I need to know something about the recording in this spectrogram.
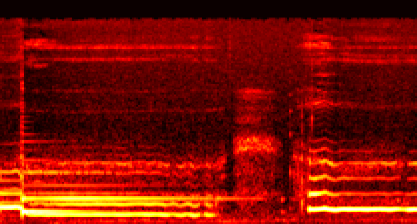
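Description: A woman humming a slow wordless melody in long held notes over ukulele chords. The sound falls away about two seconds in, leaving only a faint breath, and a new held note starts about a second later.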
